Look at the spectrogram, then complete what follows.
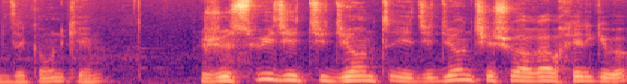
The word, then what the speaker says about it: étudiante: Je suis étudiante.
